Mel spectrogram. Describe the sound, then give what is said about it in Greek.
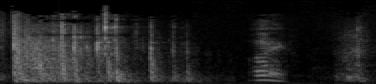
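A heavy stone tablet, one of three commandment tablets, falls from Moses' hands in a Mel Brooks scene and smashes with a loud crash and a second of clattering debris, followed by a couple of short vocal exclamations. “Δυστυχώς όμως, από τις τρεις πλάκες έπεσε η μία από τα χέρια του Μωυσή και έσπασε.”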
